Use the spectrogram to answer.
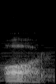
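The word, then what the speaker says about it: אור: as the root for all or right it's pronounced or right if you get back into the the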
